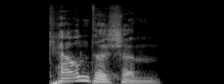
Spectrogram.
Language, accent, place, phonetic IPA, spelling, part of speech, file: German, Germany, Berlin, [ˈkɛʁntɪʃm̩], kärntischem, adjective, De-kärntischem.ogg
- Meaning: strong dative masculine/neuter singular of kärntisch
